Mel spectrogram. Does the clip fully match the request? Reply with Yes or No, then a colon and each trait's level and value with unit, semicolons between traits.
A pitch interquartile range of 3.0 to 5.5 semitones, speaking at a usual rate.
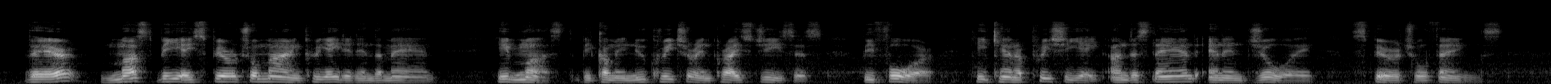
No: average, 4.1 semitones; slow, 110 wpm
